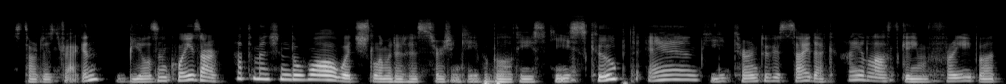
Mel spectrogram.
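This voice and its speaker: Speaking in a dark, medium-pitched voice, this creator narrates a personal story from a script with dry sarcasm. The pacing is measured and slightly halting, and the audio has a dull, lo-fi quality.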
